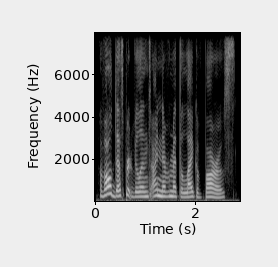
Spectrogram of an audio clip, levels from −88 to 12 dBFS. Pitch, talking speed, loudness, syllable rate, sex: 230 Hz, 225 wpm, -17 LUFS, 6.5 syllables/s, female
